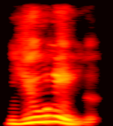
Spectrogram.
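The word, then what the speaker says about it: unique: this is ভাল letter but এর উচ্চারণটা কিন্তু কিভাবে হচ্ছে ইউ এর মত করে হচ্ছে অর্থাৎ এটা কিন্তু consonant sound sounding like কনসন্ট right কনসন্ট sound যখন কনসোন্ট সাউন্ড হয়ে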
